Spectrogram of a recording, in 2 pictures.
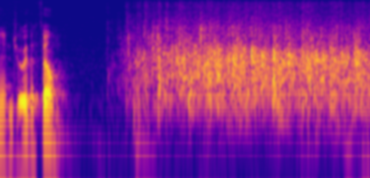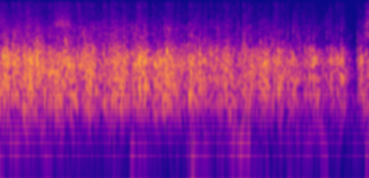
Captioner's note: audience applause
